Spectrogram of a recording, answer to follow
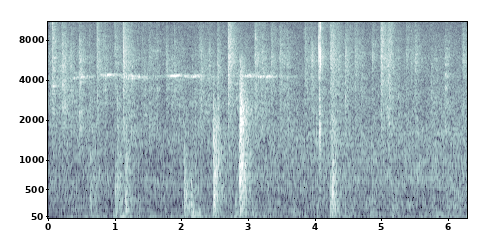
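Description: Irregular footsteps and light knocks on a timber floor, about six in all, with a faint high steady whine that stops about three seconds in.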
